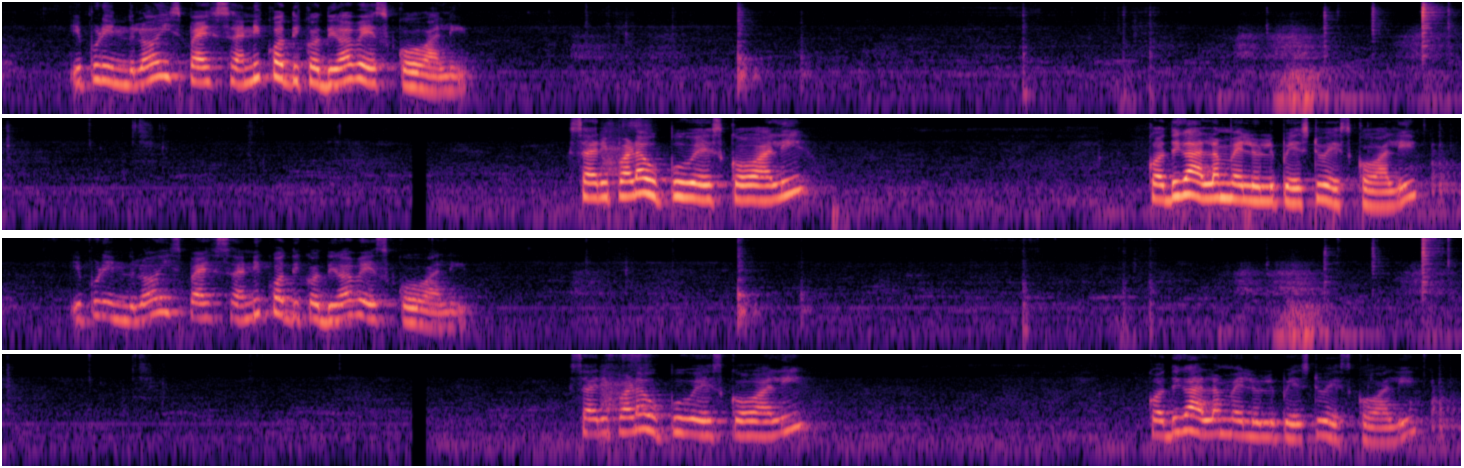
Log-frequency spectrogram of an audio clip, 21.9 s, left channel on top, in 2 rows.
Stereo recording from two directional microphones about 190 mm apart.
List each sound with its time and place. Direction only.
0.5 s a woman's voice: 40° left (ahead or behind)
15.2 s a woman's voice: 40° left (ahead or behind)
19.5 s a woman's voice: 45° left (ahead or behind)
